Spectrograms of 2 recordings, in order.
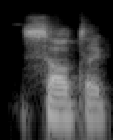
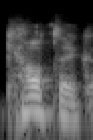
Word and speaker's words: Celtic: The Celtic, Americans pronounce it Celtic, but over in England, they give it the hard K sound. So it would be Celtic over in England.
